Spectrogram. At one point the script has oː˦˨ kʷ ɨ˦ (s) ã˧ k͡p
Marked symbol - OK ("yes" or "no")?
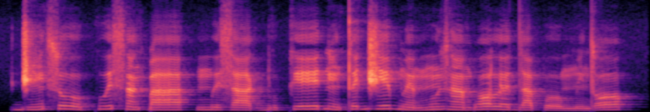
yes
